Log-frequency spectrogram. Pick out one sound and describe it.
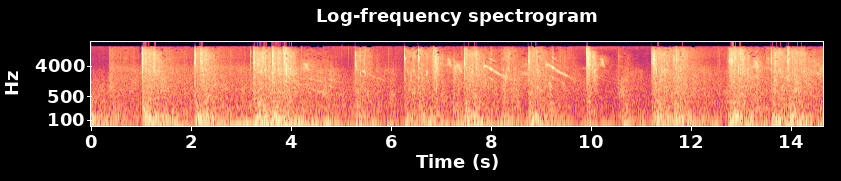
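Explosions boom and rumble, one after another.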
